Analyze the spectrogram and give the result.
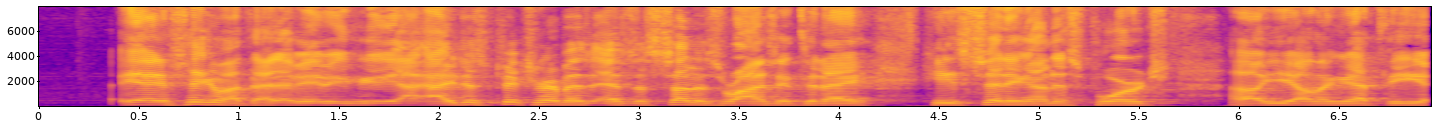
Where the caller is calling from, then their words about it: West Palm Beach, Florida, United States; I come to you from West Palm Beach, Florida.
